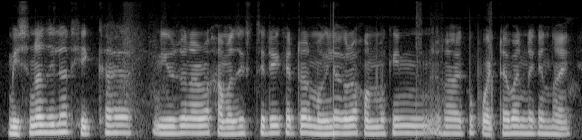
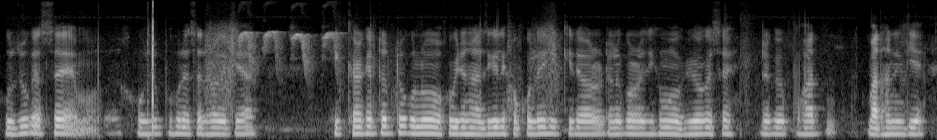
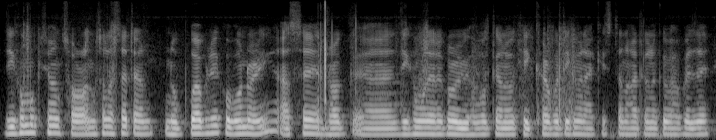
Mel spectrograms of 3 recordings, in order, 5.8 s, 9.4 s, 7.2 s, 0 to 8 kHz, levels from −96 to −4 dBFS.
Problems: background sounds at intervals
